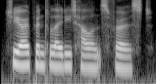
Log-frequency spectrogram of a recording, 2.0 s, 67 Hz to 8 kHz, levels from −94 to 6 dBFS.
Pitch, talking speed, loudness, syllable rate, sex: 180 Hz, 155 wpm, -17 LUFS, 4.9 syllables/s, female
